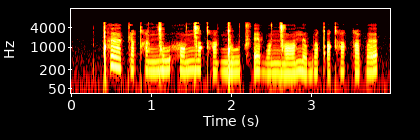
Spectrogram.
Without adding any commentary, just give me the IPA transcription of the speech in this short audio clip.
ǃʰ ɜ k i qʰ ʌ ŋ͡ǀ u h ɔ ŋ͡ǀ ɔ qʰ ɑ ŋ͡ǃ u t͡sʼ ɛ b ɒ ŋ͡ǀ ɒ n ə b u qʼ ə qʰ ʌ q ə p ɜ

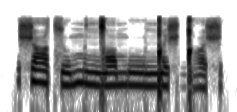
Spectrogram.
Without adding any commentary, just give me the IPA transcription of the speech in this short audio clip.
ʃ ɑ t͡s u m ə ŋ͡ǀ ɒ m uː ŋ͡ǃ ɛ ʃ ɡ͡ǃ ɑ ʃ

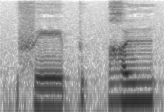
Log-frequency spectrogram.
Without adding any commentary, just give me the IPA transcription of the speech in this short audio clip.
f e p | ʁ ɨ

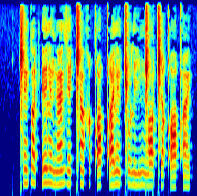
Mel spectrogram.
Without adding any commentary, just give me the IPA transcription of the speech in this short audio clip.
ǁ ẽ t ɒ t͡ʃʼ e l ẽ ɡ æ̃ z e ǁ æ̃ χ i qʼ o qʼ e l ẽ ǁ u l i ŋ͡ǁ ɒ ǁ i qʼ ɒ qʼ ẽ

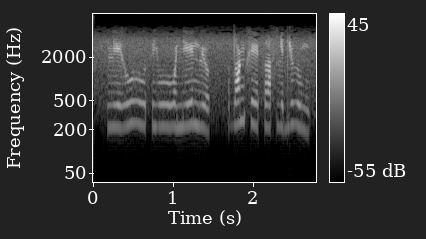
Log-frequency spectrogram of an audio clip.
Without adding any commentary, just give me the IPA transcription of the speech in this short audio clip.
lʲ eː ɣ u ɣ uː θ j uː w o nʲ eː ŋ lʲ o | dˤ o ŋ x eː θ j i sˤ ʎ i dʲ u ð u ŋ

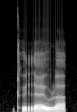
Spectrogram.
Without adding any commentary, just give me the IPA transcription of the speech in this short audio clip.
ʈʰ ʏ r æ u̯ ɭ a

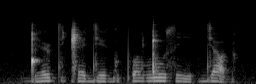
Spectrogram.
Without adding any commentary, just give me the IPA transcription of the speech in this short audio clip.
ɡ͡ǃ e ɭ tʲ ə ǁ e dʲ e ɡ u pʼ u lˠ ŋ͡ǃ u s i | dʲ ɑ ɡ

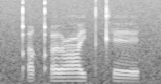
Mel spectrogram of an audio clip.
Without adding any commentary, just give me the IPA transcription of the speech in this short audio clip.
qʼ ə˨ qʼ ɵ˧ ʕ e˧ t kʰ ɛ˨

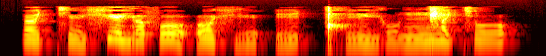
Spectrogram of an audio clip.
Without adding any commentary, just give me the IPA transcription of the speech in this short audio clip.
ə˨˩˦ c e̤˨˩˦ xʲ ɛ˥˧ j ə˥˩ f o˥˩ ʔ o˥˩ xʲ e̤˩˧˩ ʔ i˩˧˩ ǃʰ i˩˧˩ j o̤˥˧ ŋ͡ǁ ə˥ c o̤˥

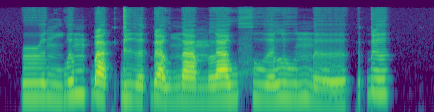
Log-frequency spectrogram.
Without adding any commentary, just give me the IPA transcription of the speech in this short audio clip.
ɹ ə˨˩˨ ŋ w ə˧ m ɓ a˨˩ k̚ ɗ ɨ˨˩˨ ə̯ ɗ a˨˩˨ w n a˨˩˨ m l a˧˥ w x u˨˩˦ ə̯ l u˧˥ n əː˨˩˨ | ɗ ə˦˥ k̚

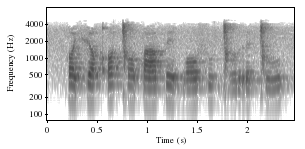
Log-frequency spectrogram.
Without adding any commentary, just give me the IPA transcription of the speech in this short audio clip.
qʷ e xʲ u qʼ ɔ ǀ ɔ p a p e b ɔ sʷ ɘ ɡ͡ǀ o r ɘ ǀ u

